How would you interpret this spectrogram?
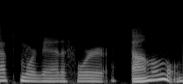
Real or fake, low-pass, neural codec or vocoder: fake; 5.4 kHz; codec, 16 kHz, 0.5 kbps, FunCodec, trained on Chinese and English, 25 frames a second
